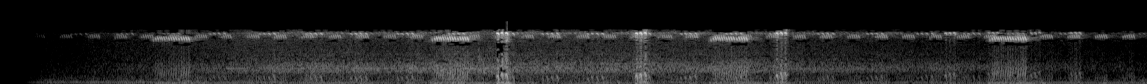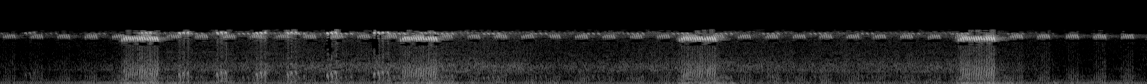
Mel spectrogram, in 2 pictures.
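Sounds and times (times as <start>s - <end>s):
slowed cricket chirps: 0.3s - 22.9s.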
